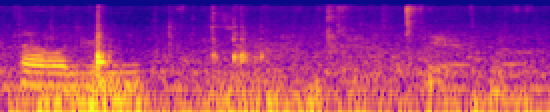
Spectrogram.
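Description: A short voice sound at the start, then the low steady rumble of a moving boat, with a few light clicks as sunglasses are handled in plastic cup holders.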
